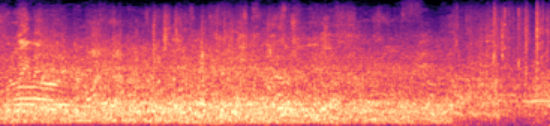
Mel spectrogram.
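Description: A crowd of men murmurs and talks loudly in an echoing hall.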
